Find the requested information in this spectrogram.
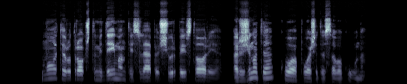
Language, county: Lithuanian, Klaipėda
